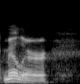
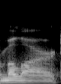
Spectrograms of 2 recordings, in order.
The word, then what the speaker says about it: Millar: I learned it from Mark Miller, or Millar, depending on your pronunciation,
